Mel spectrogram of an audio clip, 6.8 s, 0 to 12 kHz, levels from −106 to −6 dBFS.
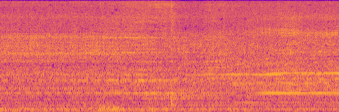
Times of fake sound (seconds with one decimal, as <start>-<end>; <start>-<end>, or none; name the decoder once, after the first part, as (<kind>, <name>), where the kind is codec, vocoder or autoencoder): none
